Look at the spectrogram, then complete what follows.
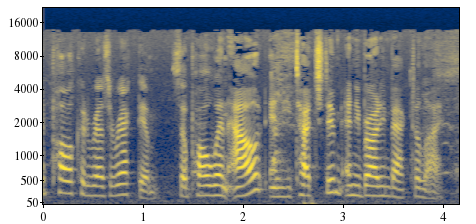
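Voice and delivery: ordinary talk, nothing marked

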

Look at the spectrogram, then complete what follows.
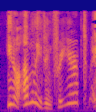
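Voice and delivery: high, rapid singsong imitation; retold Swami's inflection. Swami repeating his opener to the student, high identical inflection. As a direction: mimic his repeated opener, pitched right up and quick. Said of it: "Exactly the same inflection even".

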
